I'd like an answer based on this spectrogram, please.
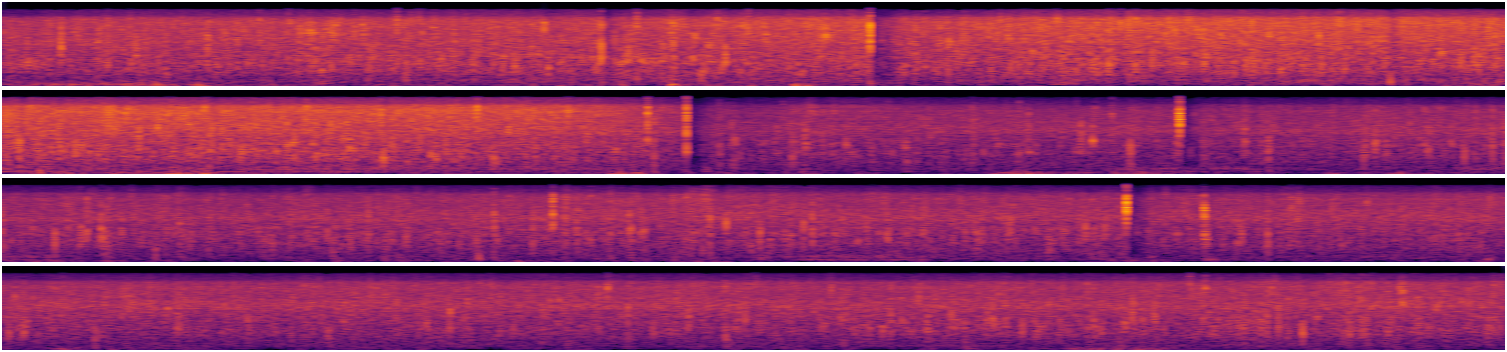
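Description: Rain falling steadily on the river surface, a constant hiss of drops; it drops noticeably in level about eleven seconds in.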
